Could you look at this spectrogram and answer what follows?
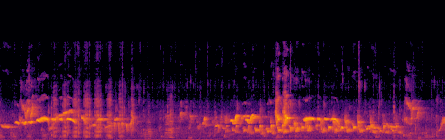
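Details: Javan cochoa giving rapid, squeaky chattering with bright whistled slurs. It comes in two loud bursts separated by a quieter pause near the middle.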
